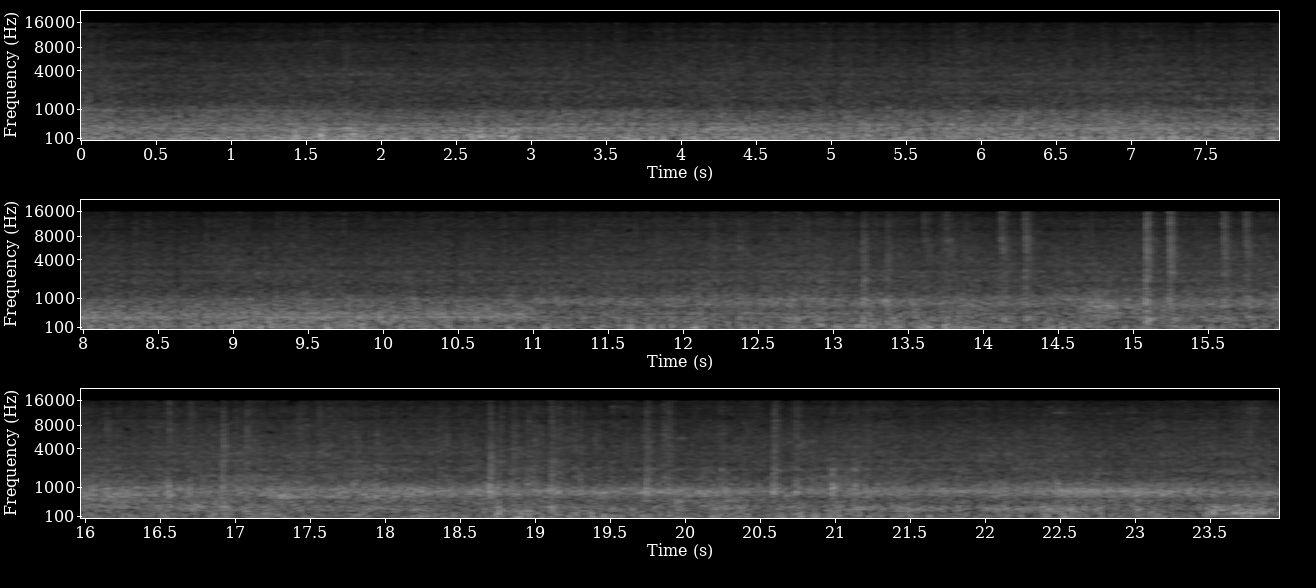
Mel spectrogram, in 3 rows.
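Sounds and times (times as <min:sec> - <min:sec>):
train wheel and rail rumble: 0:00.0 - 0:23.9
wheels clicking over rail joints: 0:09.8 - 0:23.9.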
